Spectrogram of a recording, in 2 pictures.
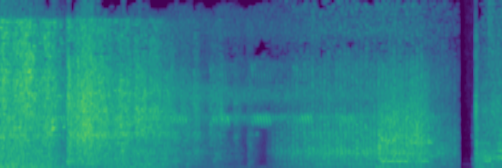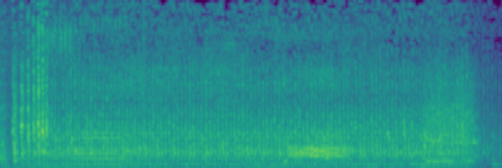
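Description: An engine running, with a steady low rhythmic chug in the second half; the sound cuts out briefly a little before the middle.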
